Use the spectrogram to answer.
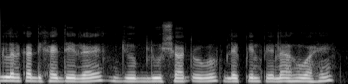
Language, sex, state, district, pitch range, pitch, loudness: Hindi, male, Arunachal Pradesh, Longding, 145-160 Hz, 150 Hz, -16 LUFS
